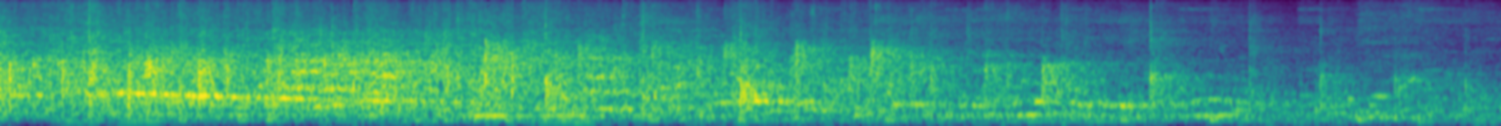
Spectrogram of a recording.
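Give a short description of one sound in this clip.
Children clap their hands and chatter in an echoing hall.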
